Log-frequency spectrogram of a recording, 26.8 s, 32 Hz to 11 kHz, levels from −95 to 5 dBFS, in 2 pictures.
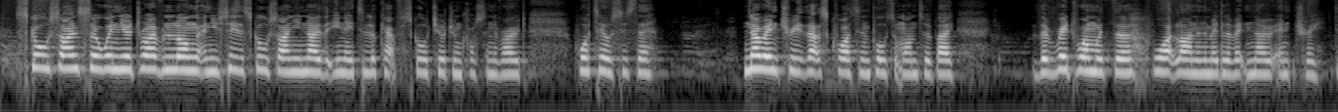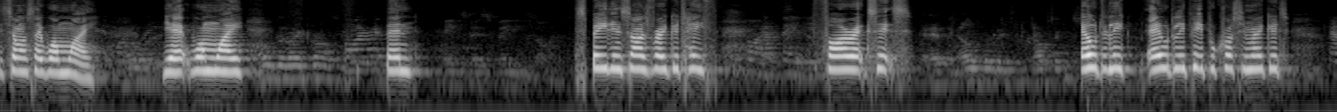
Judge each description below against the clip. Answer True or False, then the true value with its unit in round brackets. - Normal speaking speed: True (170 wpm)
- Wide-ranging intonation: False (3.8 semitones)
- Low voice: False (260 Hz)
